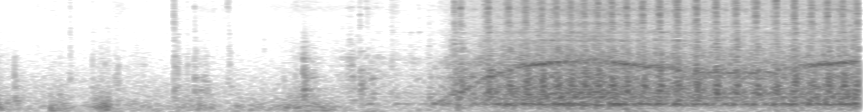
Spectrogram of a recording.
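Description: Electric home sewing machine, with thick elastic thread wound in its bobbin, starts stitching a little past halfway. It makes a rapid even needle rhythm, and its motor whine rises and eases off. Before that there are about two seconds of faint fabric handling.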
